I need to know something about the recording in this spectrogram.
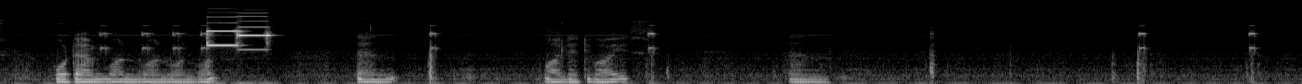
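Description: An alarm keypad beeps briefly each time a button is pressed.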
